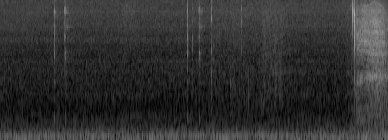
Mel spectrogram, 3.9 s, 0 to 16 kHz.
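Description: A handful of sharp, quick key presses on a TI-83/84 graphing calculator come in small clusters over a low steady hum, with a louder brushing rustle at the end.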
